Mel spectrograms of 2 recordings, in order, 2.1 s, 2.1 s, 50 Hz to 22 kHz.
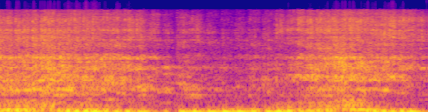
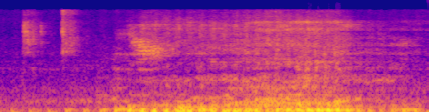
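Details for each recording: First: Honda Supra X 125 PGM-FI idling after a rough start, with a quick metallic ngecrek chatter around four clicks a second; a slack, worn cam chain (rantai keteng) rattling, to be fixed by replacing the cam chain. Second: Honda Supra X 125 PGM-FI ridden in third gear after cam chain and clutch replacement and valve clearance adjustment: strong, smooth engine note with no rattle or tapping. The earlier rattling noise is gone; the engine sounds healthy.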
